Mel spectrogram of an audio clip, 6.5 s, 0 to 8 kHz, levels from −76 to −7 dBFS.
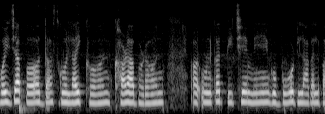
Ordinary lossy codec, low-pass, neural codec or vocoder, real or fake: MP3, 64 kbps; 7.2 kHz; none; real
